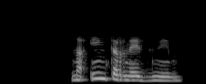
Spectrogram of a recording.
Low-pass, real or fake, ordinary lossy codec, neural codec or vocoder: 3.6 kHz; real; none; none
